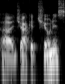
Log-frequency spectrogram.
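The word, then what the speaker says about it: Jakučionis: Kasparis Jakachonis, I think is how you say his last name.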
